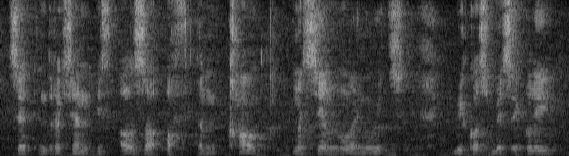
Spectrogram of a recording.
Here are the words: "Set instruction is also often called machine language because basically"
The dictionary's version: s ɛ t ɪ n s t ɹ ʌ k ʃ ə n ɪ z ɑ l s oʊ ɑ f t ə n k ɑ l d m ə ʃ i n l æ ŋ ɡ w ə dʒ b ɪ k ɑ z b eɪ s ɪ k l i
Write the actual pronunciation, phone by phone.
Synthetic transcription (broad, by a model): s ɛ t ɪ n t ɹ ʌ k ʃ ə n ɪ s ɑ l s oʊ ɑ f t ə n k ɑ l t m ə s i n l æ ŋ ɡ w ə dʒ b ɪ k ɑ s b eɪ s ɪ k l i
